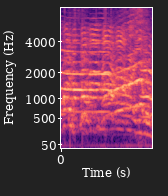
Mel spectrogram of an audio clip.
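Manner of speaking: high laughing yelp; laughing shout. Real, not acted. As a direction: burst out laughing. Bursts out laughing. (teriak sambil tertawa)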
